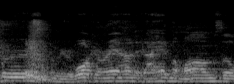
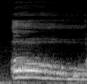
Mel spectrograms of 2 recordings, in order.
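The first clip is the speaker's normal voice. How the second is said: high, loud delighted "Oh"; delighted surprise; 11 semitones higher, 15 dB louder than usual. Retold or imitated. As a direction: burst out in relieved joy, pitched way up.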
